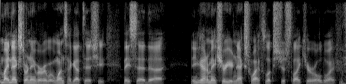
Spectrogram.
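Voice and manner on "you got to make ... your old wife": usual speaking voice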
